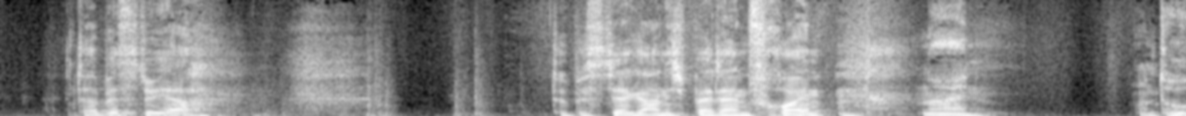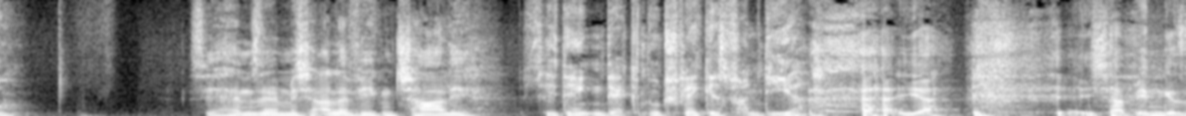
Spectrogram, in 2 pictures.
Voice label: laut; Heartstopper

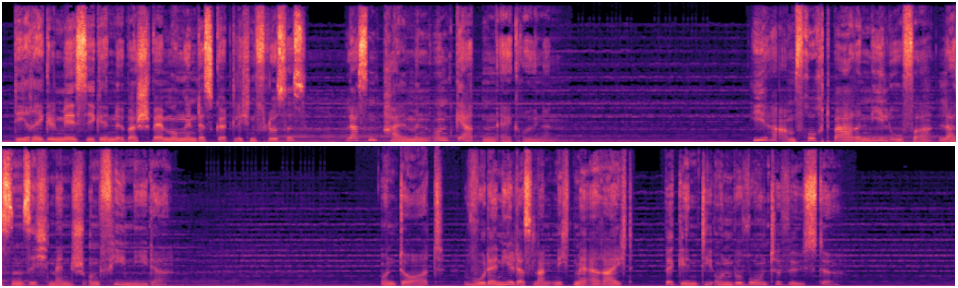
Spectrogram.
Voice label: Doku Ramses

